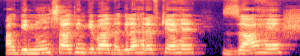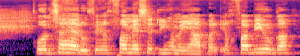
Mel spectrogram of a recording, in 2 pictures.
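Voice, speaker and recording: Female tajweed teacher with a Pakistani Urdu accent and a somewhat high voice, patient and methodical, drawing recited words out slowly. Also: fairly even intonation, a little mellow. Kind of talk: tajweed lesson with slow recitation.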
